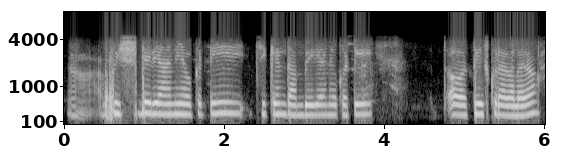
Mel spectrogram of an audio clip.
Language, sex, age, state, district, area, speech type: Telugu, female, 18-30, Telangana, Nalgonda, urban, conversation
